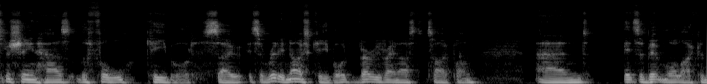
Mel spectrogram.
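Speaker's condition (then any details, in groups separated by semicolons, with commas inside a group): No condition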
